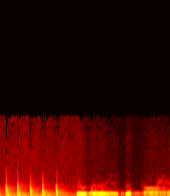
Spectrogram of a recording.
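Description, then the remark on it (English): Four sharp, evenly spaced knocks on an unlocked door with a faint light showing under it. Then a wavering, tonal voice answers, rising and falling in pitch. “Better knock before I go in.”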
